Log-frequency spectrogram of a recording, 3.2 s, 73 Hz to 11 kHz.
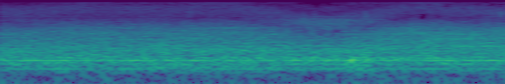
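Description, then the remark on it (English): Helicopter number 66 hovers over the ocean just upwind of a space capsule command module, lowering a Billy Pugh rescue net toward the water, its rotor and engine making a steady, even drone that holds at the same moderate loudness throughout, with no voices. “Number 66 again is over the command module, just a little bit upwind now, lowering the Billy Pugh net once more.”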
